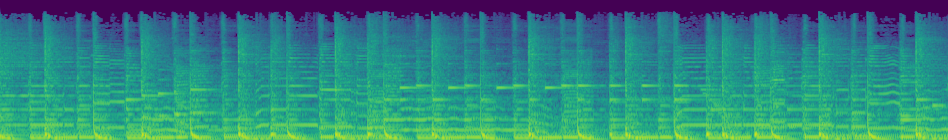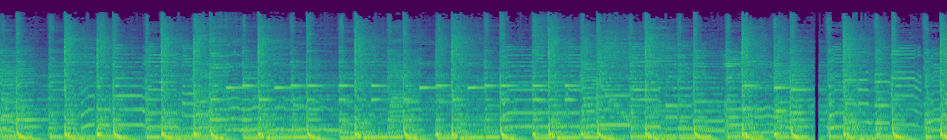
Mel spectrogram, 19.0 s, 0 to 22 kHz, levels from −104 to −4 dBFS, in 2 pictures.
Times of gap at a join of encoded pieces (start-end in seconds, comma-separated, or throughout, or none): 17.62-17.67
